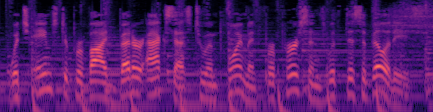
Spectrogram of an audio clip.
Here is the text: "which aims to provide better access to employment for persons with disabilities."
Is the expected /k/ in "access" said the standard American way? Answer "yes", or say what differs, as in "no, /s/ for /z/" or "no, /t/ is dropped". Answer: yes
